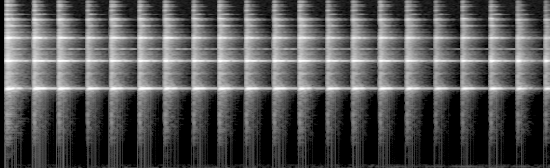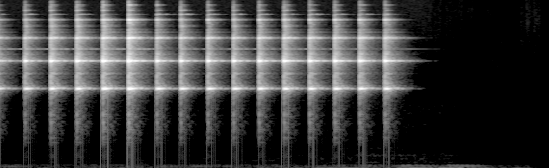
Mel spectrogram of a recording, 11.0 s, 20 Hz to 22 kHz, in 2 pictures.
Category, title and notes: Sound effects > Other
Glass applause 33
applause, cling, clinging, FR-AV2, glass, individual, indoor, NT5, person, Rode, single, solo-crowd, stemware, Tascam, wine-glass, XY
